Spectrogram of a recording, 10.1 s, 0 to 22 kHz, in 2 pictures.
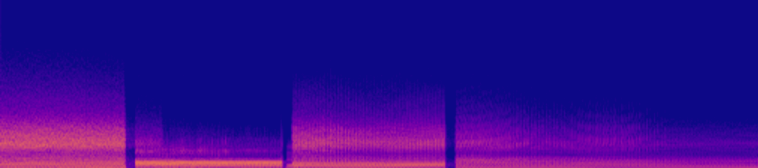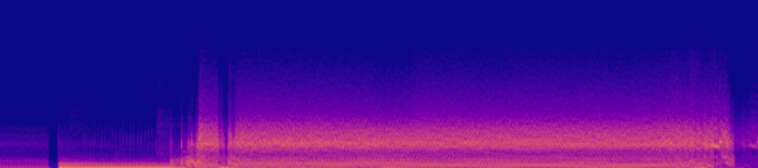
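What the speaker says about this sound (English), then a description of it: "Sound number 4, or distortion number 4, says shred distortion." An electric guitar runs through the shred distortion setting of a KORG G1 guitar distortion processor at maximum gain, ringing out heavily saturated sustained chords with abrupt cuts between them and a brighter, buzzier chord near the end.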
